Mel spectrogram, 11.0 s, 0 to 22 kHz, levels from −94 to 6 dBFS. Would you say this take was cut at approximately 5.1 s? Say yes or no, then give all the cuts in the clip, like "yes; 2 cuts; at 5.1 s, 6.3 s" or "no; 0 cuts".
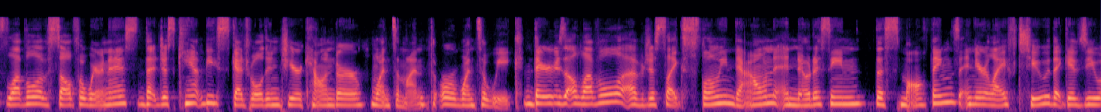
yes; 1 cut; at 5.1 s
